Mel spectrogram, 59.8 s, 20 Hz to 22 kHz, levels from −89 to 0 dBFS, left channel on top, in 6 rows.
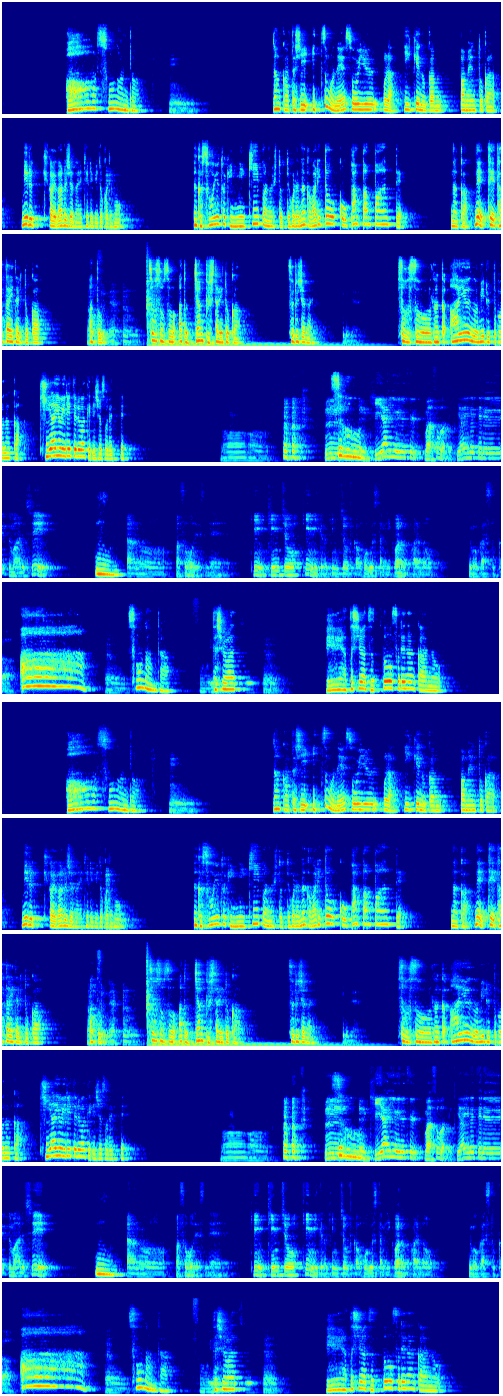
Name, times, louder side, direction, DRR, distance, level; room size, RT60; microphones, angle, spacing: voice 1, 1.3-2.8 5.4-8.8 9.2-9.9 10.4-12.4 13.8-18.0 19.0-20.7 21.7-22.0 22.9-24.7 25.7-26.2 27.9-30.3 30.7-32.4 36.7-37.2 41.8-42.3 50.3-51.6 52.4-53.2 54.1-54.6 56.4-58.7, left 3 dB, 55° left, 12 dB, 0.6 m, -26 dB
voice 2, 3.3-3.9 12.0-12.5 21.7-22.7 26.8-27.1 34.3-35.3 35.6-36.0 36.4-40.8 42.4-44.5 44.9-48.5 49.3-50.1 52.0-52.4 53.8-55.4, right 2 dB, 35° right, 4 dB, 1.1 m, -40 dB
sound 1, 22.9-27.6, right 1 dB, 10° right, 0.8 m, -44 dB
13.5 x 10.5 x 3.0 m, 0.67 s
head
